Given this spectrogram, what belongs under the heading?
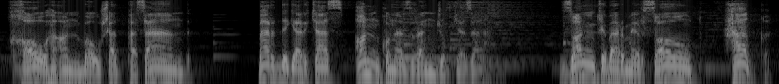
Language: Persian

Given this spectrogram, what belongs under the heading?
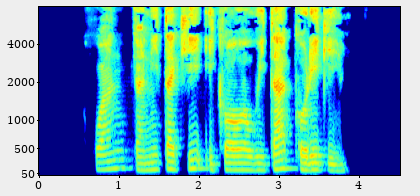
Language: South Ucayali Ashéninka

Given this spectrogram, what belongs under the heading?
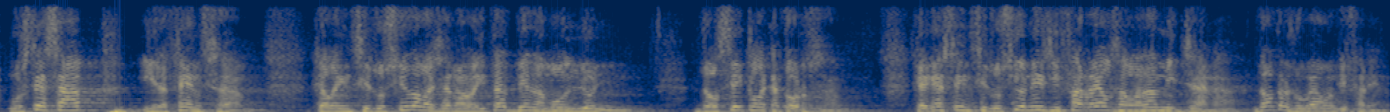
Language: Catalan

